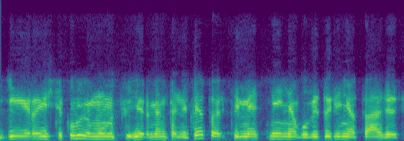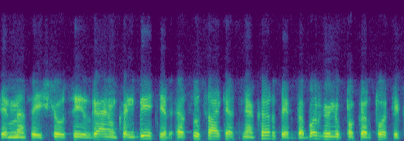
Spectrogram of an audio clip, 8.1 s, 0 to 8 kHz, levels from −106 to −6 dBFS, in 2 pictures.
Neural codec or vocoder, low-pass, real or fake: codec, 44.1 kHz, 7.8 kbps, DAC; 7.2 kHz; fake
